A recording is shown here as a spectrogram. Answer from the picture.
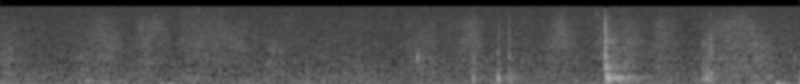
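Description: Faint scraping and a few small clicks from a filleting knife making small cuts along a cod's belly cavity on a wooden board, over a low steady hiss; the sharpest click comes about three seconds in.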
